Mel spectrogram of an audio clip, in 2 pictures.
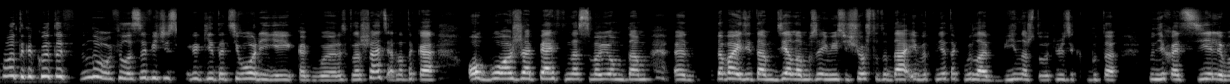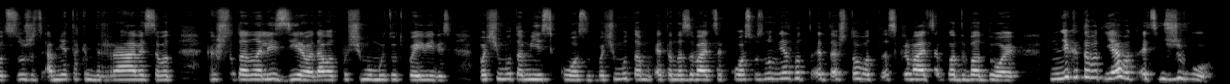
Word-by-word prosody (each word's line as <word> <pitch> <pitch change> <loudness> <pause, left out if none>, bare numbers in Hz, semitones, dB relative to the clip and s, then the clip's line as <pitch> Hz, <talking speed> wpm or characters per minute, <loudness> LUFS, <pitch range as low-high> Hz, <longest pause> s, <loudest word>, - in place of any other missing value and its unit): вот 390 0 +1
какую-то 370 +1 +4
ф 360 - +3
ну, 315 -1 +1
философские 285 -1 -2
какие-то 255 0 -3
теории 260 -1 +1
ей 210 -1 -2
как 205 -1 -4
бы 195 0 -2
разглашать, 220 +9 -1
она 220 +2 -4
такая: 220 -3 +4 0.3
"О 280 +4 +7
боже, 265 +2 +4
опять 260 0 +4
на 245 0 -1
своём 235 -1 0
там, 230 0 0 0.3
э, 225 -2 -2 0.2
давай 255 0 +6
иди 240 - -1
там 230 -1 +3
делом 230 -1 +3
займись". 230 -1 0
Ещё 235 +4 -1
что-то, 235 -2 -7
да, 235 0 +5
и - - -4
вот 230 +1 -7
мне 250 +2 -3
так 250 0 -8
было 230 -2 +3
обидно, 210 +4 -5
что 210 -1 -9
вот 205 +1 -7
люди 230 0 -6
как 230 - -29
будто, 210 0 -2 0.3
ну, 235 - -2
не 240 +2 +1
хотели 230 +1 +1
вот 205 -1 -4
слушать, 220 +1 -5
а - - 0
мне 225 +2 0
так 240 +1 -14
нравится 215 0 +1
вот 210 0 -4 0.3
ка 230 - -10
что-то 235 +1 -1
анализировать, 225 -2 +2
да, 205 - +6
вот 205 0 0
почему 230 0 -4
мы 215 0 -1
тут 220 0 -7
появились, 200 -2 0 0.3
почему 240 +2 -2
там 230 -2 -2
есть 230 0 +1
космос, 205 -2 -3
почему 245 +5 -6
там 225 -3 -4
это 225 +2 -5
называется 220 0 +2
космос, 230 0 -3
ну, 260 - -5
мне 265 +2 -2
вот 275 0 -6
это, 240 0 -3
что 265 - -4
вот 235 -1 -6
скрывается 230 -1 +2
под 225 -2 -2
водой- 210 -3 +1 0.3
мне 260 +8 +3
как-то 335 0 0
вот 325 0 -2
я 285 +6 +6
вот 280 -3 -2
этим 245 +1 -2
живу. 260 - -3
230 Hz, 200 wpm, -23 LUFS, 220-255 Hz, 0.3 s, О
